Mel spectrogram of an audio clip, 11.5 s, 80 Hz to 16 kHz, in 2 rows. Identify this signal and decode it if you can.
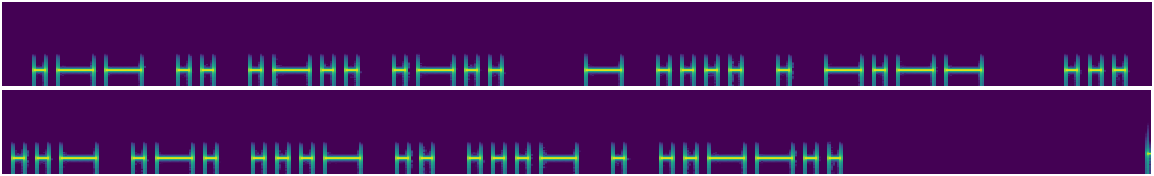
Morse code, heard as a keyed tone, about 20 wpm, 700 Hz. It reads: WILL THEY SURVIVE?
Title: Sentences from Top 1300 Words 20wpm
